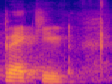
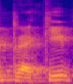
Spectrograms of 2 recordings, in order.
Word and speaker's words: tracheid: Between ट्रैकीड पढ़ते हैं, इसे क्या पढ़ते हैं ट्रैकीड, इसका प्रोनाउंसिएशन ऐसे लिखा जाता है हिंदी में ट्रैकीड, इसे पढ़ते हैं बेजल, इसे क्या पढ़ते हैं वेजल, ठीक है। तो इसे ट्रैकीड पढ़ते हैं, इसे बेजल पढ़ते हैं।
